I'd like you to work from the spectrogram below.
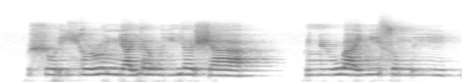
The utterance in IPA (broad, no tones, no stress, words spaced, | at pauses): ʃoɾiço ɭoɲa jɜwi jɜʃa | lʲo wa ʎisomi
